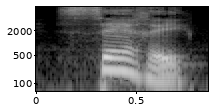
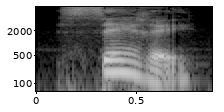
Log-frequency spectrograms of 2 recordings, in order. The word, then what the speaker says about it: serrer: Alright, so interesting here because you get this E and then double R after that. So it will open the sound of E, okay? So you will pronounce it like E. Serrer.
